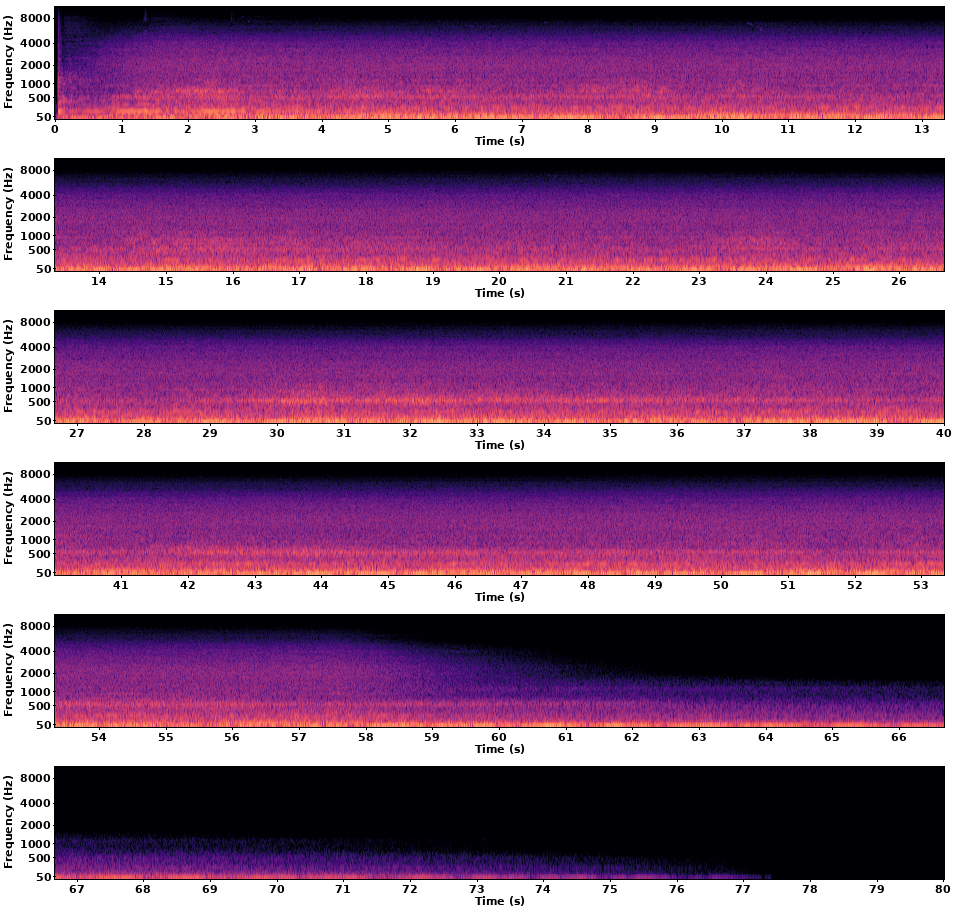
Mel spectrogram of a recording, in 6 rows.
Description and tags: LAYERS 006 - Chrunched Church Organ Drone Pad is an extensive multisample package containing 97 samples covering C0 till C8. The key name is included in the sample name. The sound of Chrunched Church Organ Drone Pad is mainly already in the name: an ambient organ drone sound with some interesting movement and harmonies that can be played as a PAD sound in your favourite sampler. It was created using NI Kontakt 3 as well as some soft synths (Karma Synth) within Cubase and a lot of convolution (Voxengo's Pristine Space is my favourite) and other reverbs as well as NI Spectral Delay.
